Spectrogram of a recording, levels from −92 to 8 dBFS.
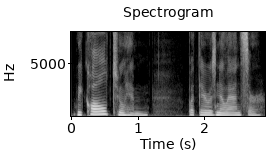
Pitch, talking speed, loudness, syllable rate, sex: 195 Hz, 185 wpm, -16 LUFS, 5.6 syllables/s, female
